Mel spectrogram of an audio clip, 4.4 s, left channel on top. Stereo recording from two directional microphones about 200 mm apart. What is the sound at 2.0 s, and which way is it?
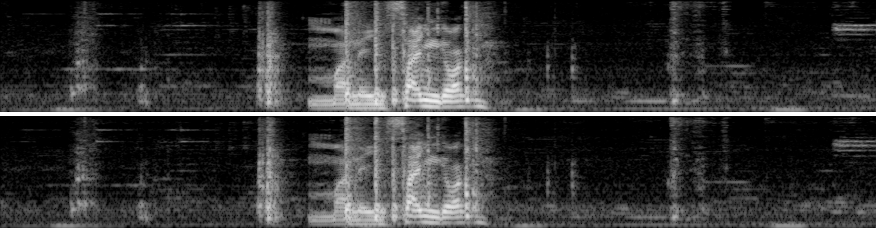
Chopping, 45° left (ahead or behind).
